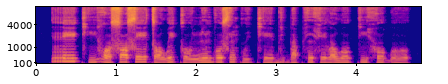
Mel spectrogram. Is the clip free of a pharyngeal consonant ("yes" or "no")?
yes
